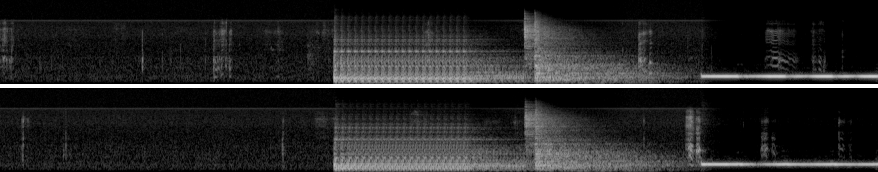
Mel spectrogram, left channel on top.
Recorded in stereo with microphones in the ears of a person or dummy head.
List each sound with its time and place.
3.3 s a gunshot: 90° left, 2.5 m
5.2 s a door slam: 55° left (ahead or behind), 3 m
7.0 s an alarm: 15° right (ahead or behind), 2.5 m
